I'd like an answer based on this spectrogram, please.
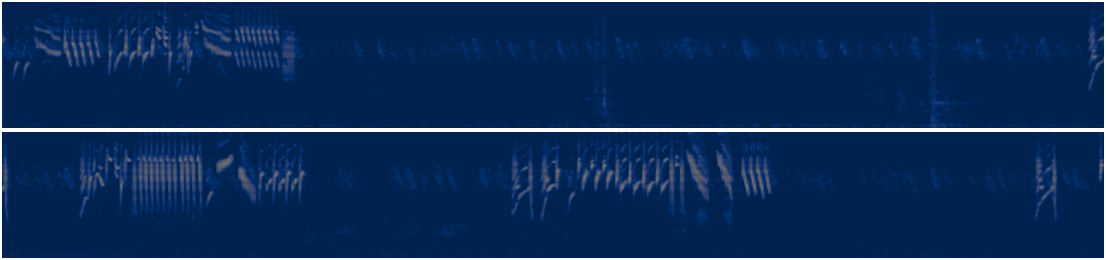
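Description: European goldfinch singing in bursts of rapid, high twittering a few seconds long, three main outbursts with softer twittering in between.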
